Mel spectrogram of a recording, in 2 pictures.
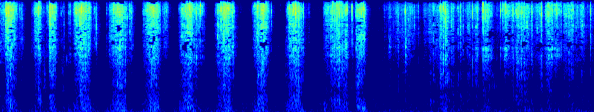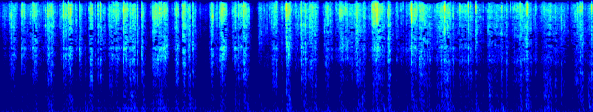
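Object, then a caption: Dry natural loofah sponge. A dry natural loofah pad, held upright in both hands, has its rough fibers scratched and rubbed with nails and fingertips. It begins with a quick run of separate, evenly spaced scratchy strokes, then turns into continuous, dense, rapid scratching. The sound is bright and crackly, with most of its energy in the high range.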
